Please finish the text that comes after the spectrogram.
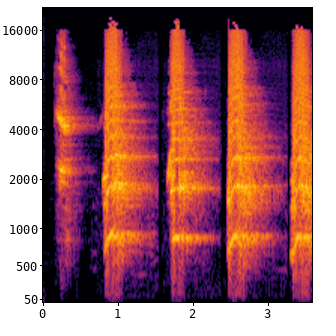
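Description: A dog barks five times in a steady, evenly spaced rhythm, each bark loud and sharp, with no voices around it.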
